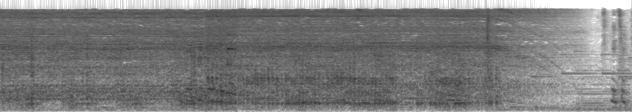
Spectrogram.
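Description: Electric hand mixer whirring as its beaters whip egg batter in a plastic bowl, then switched off about five seconds in, the motor winding down.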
